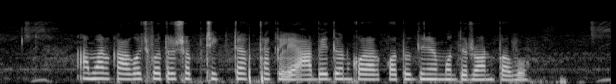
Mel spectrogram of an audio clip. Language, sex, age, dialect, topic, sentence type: Bengali, female, 18-24, Northern/Varendri, banking, question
